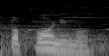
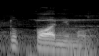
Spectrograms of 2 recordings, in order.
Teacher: nós outros no Brasil pronunciamos com a sílaba fechada, topônimo, e os portugueses com a sílaba tônica aberta, topônimo. Então, o que aconteceu?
